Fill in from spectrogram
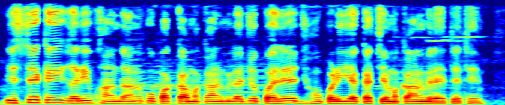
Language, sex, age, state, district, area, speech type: Urdu, male, 18-30, Uttar Pradesh, Balrampur, rural, spontaneous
